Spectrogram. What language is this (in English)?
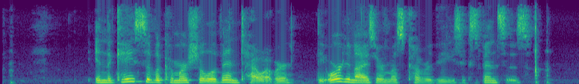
English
